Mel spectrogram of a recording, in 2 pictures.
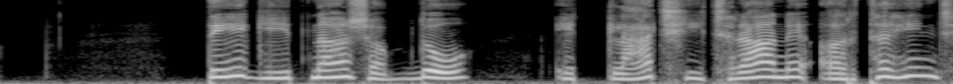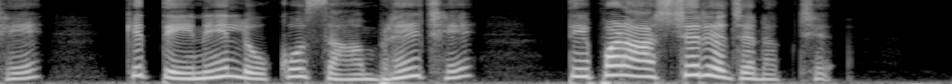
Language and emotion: Gujarati, disgusted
